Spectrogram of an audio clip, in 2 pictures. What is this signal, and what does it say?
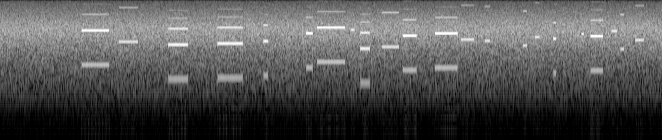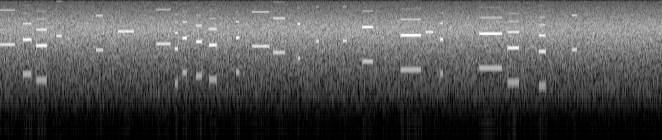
Electronic bleeps of random pitch and length, with radio hiss. There is no code.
